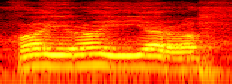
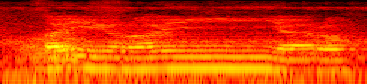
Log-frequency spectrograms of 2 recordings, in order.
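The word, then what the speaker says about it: خَيْرًا يَرَهُ: Nah, jadi bacanya tuh Oh. kayak ada dengung sedikit. Bukan cuman khairai, khairai, Oh. tapi ada khairai, ada dengung sedikit. Khairan yarah.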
